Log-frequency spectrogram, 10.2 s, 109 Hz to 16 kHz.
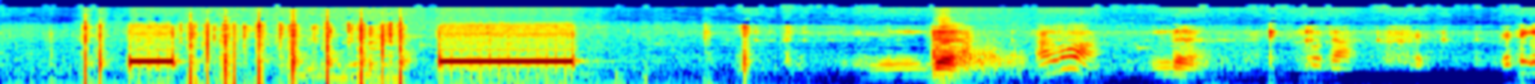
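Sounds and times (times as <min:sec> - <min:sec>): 
long steady telephone tones: 0:00.9 - 0:01.2, 0:02.9 - 0:04.0.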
